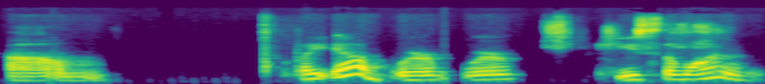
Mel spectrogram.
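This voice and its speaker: Middle-aged woman speaking as an interview guest in a low, gravelly voice. She talks openly and warmly, filling her pauses with ums. The sound is close and dry. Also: huge pitch swings, no room sound, poor audio. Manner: chatty and open, with many ums and warm asides. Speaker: interview guest, coaching client. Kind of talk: candid conversational interview.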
